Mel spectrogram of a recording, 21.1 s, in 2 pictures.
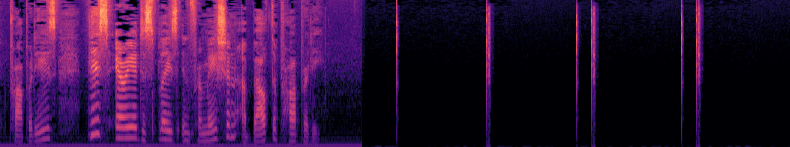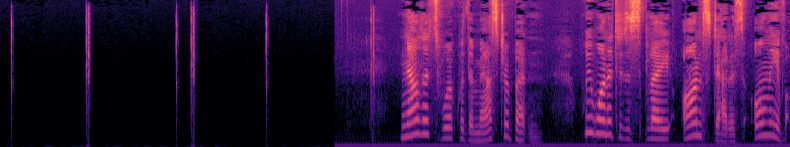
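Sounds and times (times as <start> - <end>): computer mouse clicks: 6.4 - 6.6, 7.6 - 8.0, 9.0 - 9.4, 11.6 - 11.8, 12.8 - 13.2.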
